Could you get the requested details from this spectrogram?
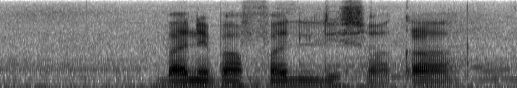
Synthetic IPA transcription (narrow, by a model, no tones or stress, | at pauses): banɛbafaliliswakʼa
